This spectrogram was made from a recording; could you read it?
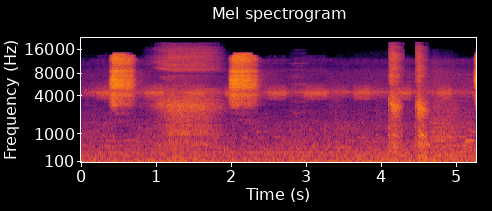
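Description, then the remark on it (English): Australian rhinoceros beetles hissing: two longer, airy hisses followed by two shorter, sharper bursts, all high and breathy, over a steady faint insect-like whine, with no talking. “That is some excellent hissing, little rhino beetles.”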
